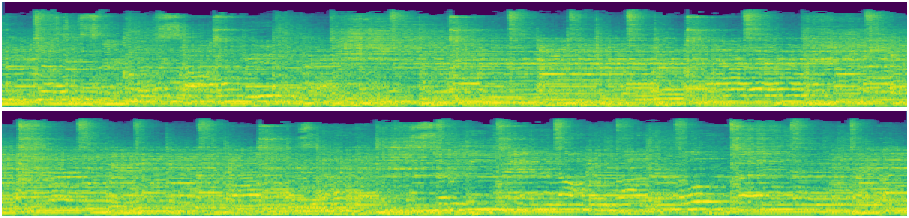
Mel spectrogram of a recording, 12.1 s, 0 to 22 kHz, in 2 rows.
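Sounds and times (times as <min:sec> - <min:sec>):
bass guitar: 0:00.0 - 0:12.0
drum kit: 0:00.0 - 0:12.0
electric guitars: 0:00.0 - 0:12.0
organ: 0:00.0 - 0:12.0
piano: 0:00.0 - 0:12.0.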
